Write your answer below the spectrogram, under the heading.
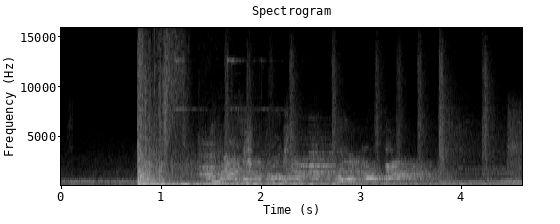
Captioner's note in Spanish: Disparo; Gritos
